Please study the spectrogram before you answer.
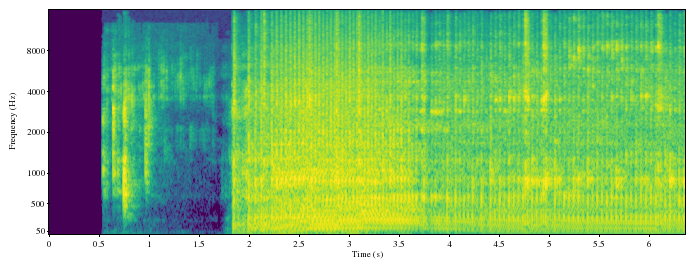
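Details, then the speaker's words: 1962 Viking 15 hp two-stroke outboard after new coils (CDI upgrade), point setting and carburetor work, running on a hose with the impeller pumping well: crisp, even fast-idle buzz with no misses; runs nicely, only the lower unit still to do. "So, uh I think all we have to do is the lower unit, but I will give you a nice long view of this thing running. And it runs pretty nicely."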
